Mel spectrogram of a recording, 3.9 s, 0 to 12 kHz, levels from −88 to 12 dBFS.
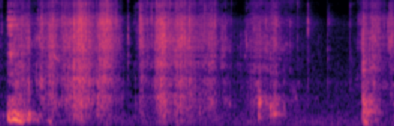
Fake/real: real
